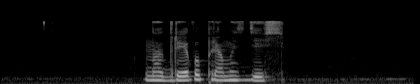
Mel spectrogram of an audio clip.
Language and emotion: Russian, neutral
